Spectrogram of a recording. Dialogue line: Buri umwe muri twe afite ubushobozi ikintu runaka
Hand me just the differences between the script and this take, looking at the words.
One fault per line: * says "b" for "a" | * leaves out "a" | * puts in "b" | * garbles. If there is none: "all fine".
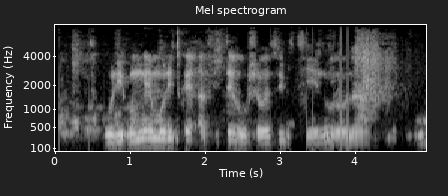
all fine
